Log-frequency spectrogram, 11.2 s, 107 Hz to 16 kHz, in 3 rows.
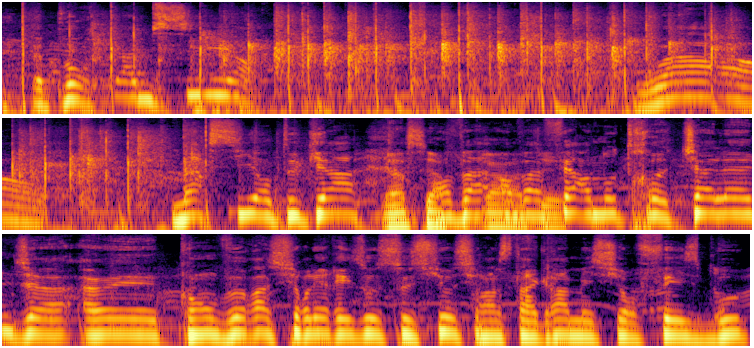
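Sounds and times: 
audience applause: 0:00.0 - 0:05.2
speech: 0:00.2 - 0:01.4, 0:03.2 - 0:11.2.

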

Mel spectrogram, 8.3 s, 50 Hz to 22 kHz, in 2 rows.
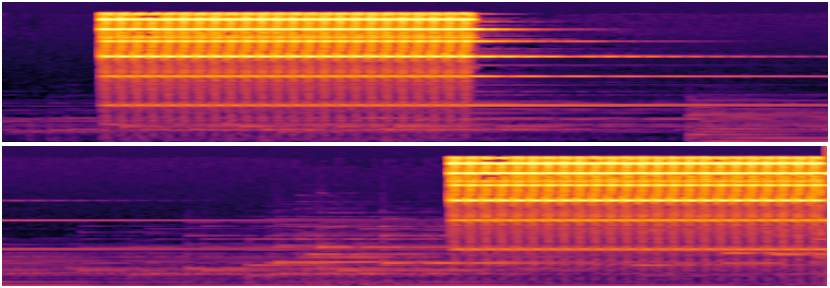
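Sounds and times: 
telephone ringing: 0:00.5 - 0:04.4, 0:06.4 - 0:08.2.

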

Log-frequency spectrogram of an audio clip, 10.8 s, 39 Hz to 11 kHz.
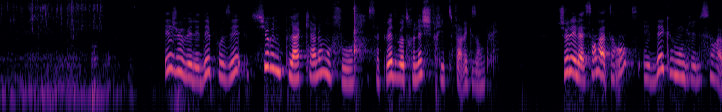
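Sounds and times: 
tap water splashing over bell peppers being rinsed: 0:00.0 - 0:01.8
speech: 0:02.5 - 0:07.5, 0:08.4 - 0:10.8.

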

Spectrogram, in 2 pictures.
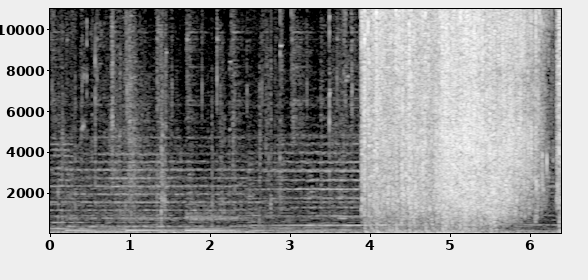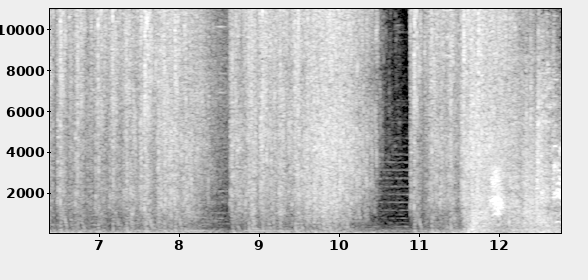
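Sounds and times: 
rapid weapon gunfire in a video game: 0:03.9 - 0:05.7, 0:06.3 - 0:12.6.

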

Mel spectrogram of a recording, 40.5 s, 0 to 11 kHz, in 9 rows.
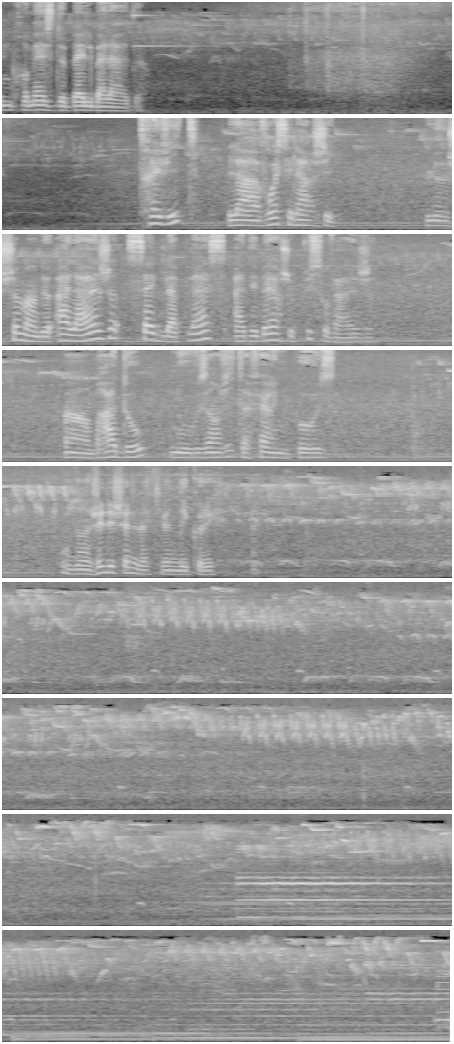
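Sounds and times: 
speech: 0:00.0 - 0:01.6, 0:06.0 - 0:08.0, 0:08.7 - 0:12.9, 0:14.1 - 0:17.0, 0:18.6 - 0:20.7
chorus of birds singing in a marsh along the Rance river: 0:00.0 - 0:40.4
low droning tones: 0:05.3 - 0:19.1, 0:33.1 - 0:40.4.

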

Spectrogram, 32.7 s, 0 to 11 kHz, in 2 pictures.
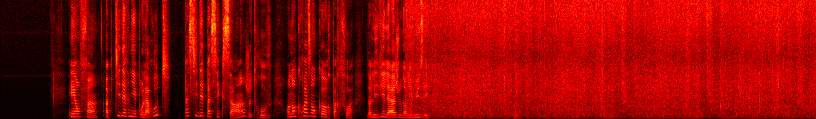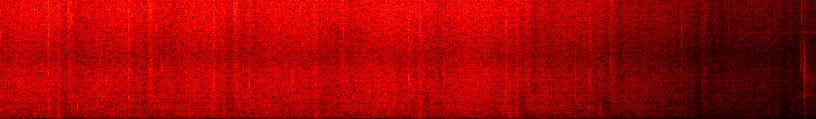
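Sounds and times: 
speech: 0:01.4 - 0:08.8
water rushing and splashing in a flowing stream: 0:08.1 - 0:31.7.

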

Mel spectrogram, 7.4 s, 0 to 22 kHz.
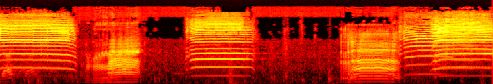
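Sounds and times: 
sheep bleating while herded through a gate: 0:00.0 - 0:02.2, 0:02.8 - 0:03.9, 0:05.1 - 0:07.3.

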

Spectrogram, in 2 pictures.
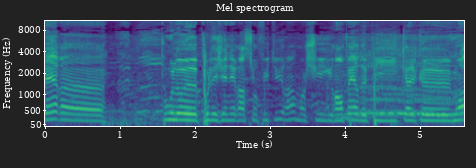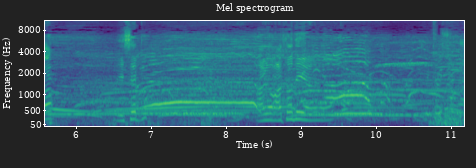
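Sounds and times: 
speech: 0:00.0 - 0:07.8, 0:08.4 - 0:09.6
steady roar of protesters' voices: 0:03.4 - 0:11.1
protesters' whistles blowing: 0:09.8 - 0:11.1.

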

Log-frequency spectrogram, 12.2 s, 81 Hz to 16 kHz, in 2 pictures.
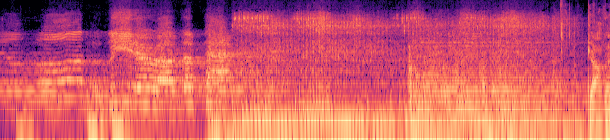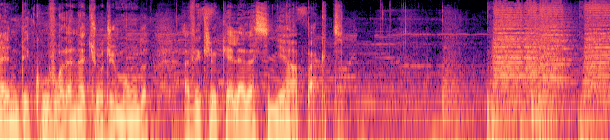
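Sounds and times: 
speech: 0:00.2 - 0:02.4, 0:05.9 - 0:09.6
full band song: 0:02.0 - 0:09.7, 0:10.5 - 0:12.1
motorcycle engine revving: 0:02.1 - 0:06.9.

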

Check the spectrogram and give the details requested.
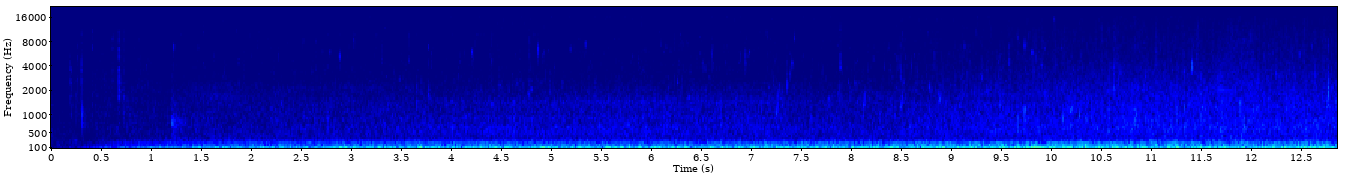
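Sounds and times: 
scattered splashes of stream water: 0:00.0 - 0:12.8
swollen stream rushing after rain: 0:09.0 - 0:12.8.

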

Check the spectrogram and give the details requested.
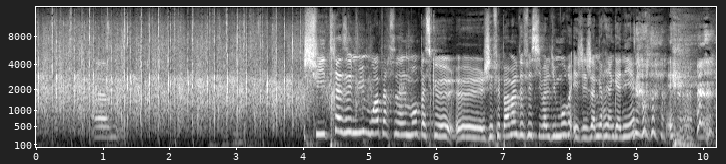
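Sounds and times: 
audience applause: 0:00.0 - 0:05.0
speech: 0:00.9 - 0:01.5, 0:04.2 - 0:10.1
laughter: 0:08.9 - 0:10.1.

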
